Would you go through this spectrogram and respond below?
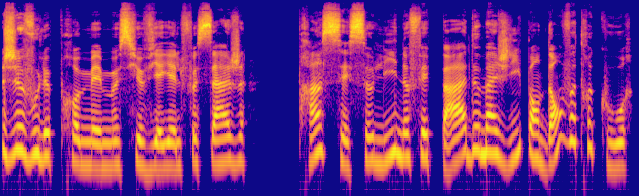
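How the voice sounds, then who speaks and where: An actress voicing a sly, reassuring fairy nanny in a children's cartoon dub, coaxing and theatrical. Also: female voice, medium pitch, animated, unhurried, dry recording, studio quality, lightly acted. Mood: feigned innocence.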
